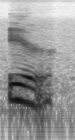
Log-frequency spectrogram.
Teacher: The tip of the tongue is approaching the post-alveolar area but not close enough to make friction.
